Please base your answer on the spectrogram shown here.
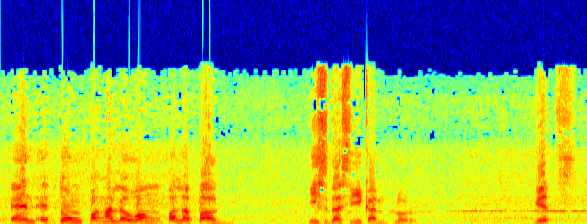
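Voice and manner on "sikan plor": "second floor" as "sikan plor", Philippine style; Philippine accent. Shown as a demonstration. Vlogger labelling the upper storey, Philippine accent. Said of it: "kung mahal mo ang Philippine accent".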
